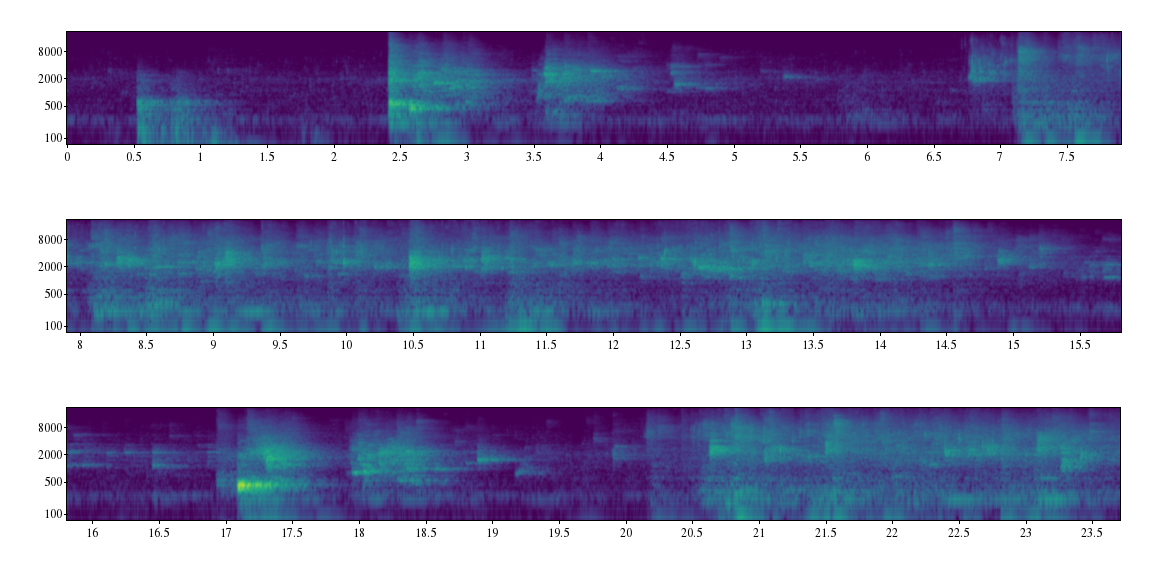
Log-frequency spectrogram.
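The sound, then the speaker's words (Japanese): Rinsing water poured over a person being bathed, splashing down in several long pours broken by short pauses, loud and steady throughout. “じゃあお流ししますね。目をつむって軽く下を向いてください。”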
